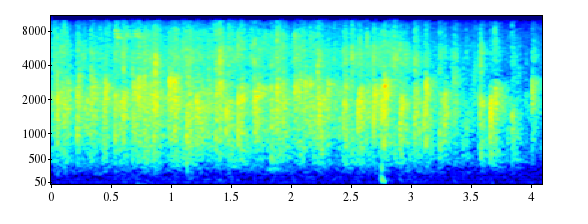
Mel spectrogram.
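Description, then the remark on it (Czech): Steady crowd applause welcoming a guest invited up to the front, a dense patter of many hands clapping at an even level throughout, with one brief low thump partway through and no voices. “Pojďme mu zatleskat a já ho zvu sem nahoru.”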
